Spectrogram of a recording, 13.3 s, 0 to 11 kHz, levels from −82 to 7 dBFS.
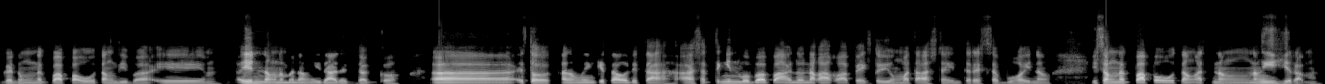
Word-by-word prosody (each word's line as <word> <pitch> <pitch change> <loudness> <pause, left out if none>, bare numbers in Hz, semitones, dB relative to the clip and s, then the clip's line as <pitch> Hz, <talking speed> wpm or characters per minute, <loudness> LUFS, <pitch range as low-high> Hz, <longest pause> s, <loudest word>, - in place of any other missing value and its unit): gano'ng 120 -1 -4
nagpapautang, 110 +1 -1
'di 110 - -7
ba. 100 +1 -4
Eh, 115 -1 -6 0.3
ayun 205 -3 +6
lang 130 0 +2
naman 130 0 -3
ang 130 0 -3
idadagdag 110 -5 -1
ko. 110 +2 -8 0.3
Ah, 130 -1 +5
ito 120 -2 +1
tanungin 140 +1 -1
kita 135 -2 +2
ulit, 135 0 -3
ah, 110 +2 +1
ah, 135 +2 0
sa 155 - -6
tingin 180 +3 -4
mo 160 -3 -1
ba, 155 +2 +5
paano 140 -2 +1
nakakaapekto 130 -2 -1
'yong 130 -1 -5
mataas 120 -1 -1
na 120 - -8
interes 115 0 -7
sa 120 - -3
buhay 115 -1 -5
ng, 110 0 -7 0.4
isang 160 +1 +2
nagpapautang 130 -4 +3
at - - -6
ng 125 -1 -4
nanghihiram? 135 -9 -1
130 Hz, 165 wpm, -23 LUFS, 115-135 Hz, 0.4 s, ayun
